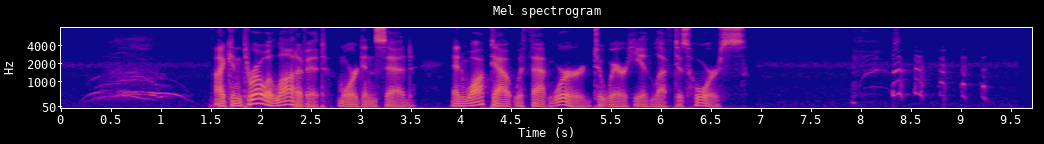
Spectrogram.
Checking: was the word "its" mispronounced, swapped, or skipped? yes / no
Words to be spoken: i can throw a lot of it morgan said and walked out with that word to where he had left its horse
yes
